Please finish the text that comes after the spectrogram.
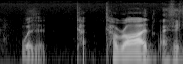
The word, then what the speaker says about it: Tyrod Taylor: His name is pronounced T- Rod. Is it really like like Trod? It's Trod instead of like Tyrod.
